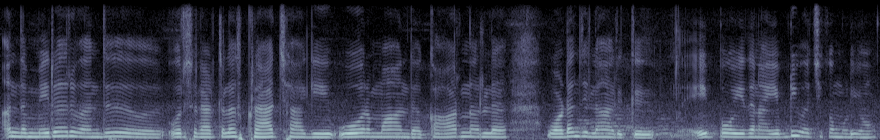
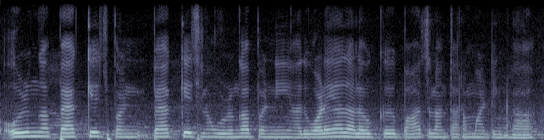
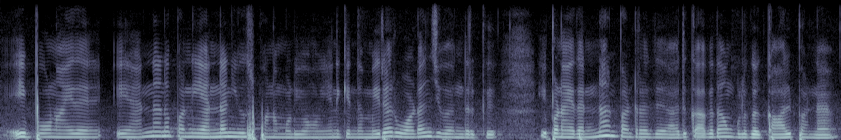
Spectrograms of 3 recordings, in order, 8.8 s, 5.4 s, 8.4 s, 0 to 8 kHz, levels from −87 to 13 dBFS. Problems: background conversations at intervals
